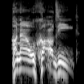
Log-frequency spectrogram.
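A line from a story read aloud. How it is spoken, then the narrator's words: Crowd shouting. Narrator (Russian): закричали французы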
